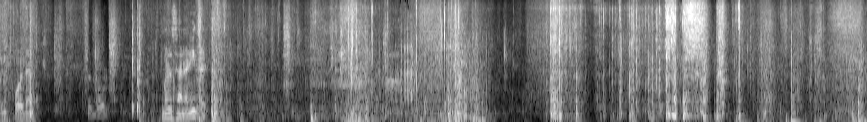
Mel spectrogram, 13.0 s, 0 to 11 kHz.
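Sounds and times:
boxes and items knocking: 0:01.9 - 0:07.4, 0:08.2 - 0:13.0.

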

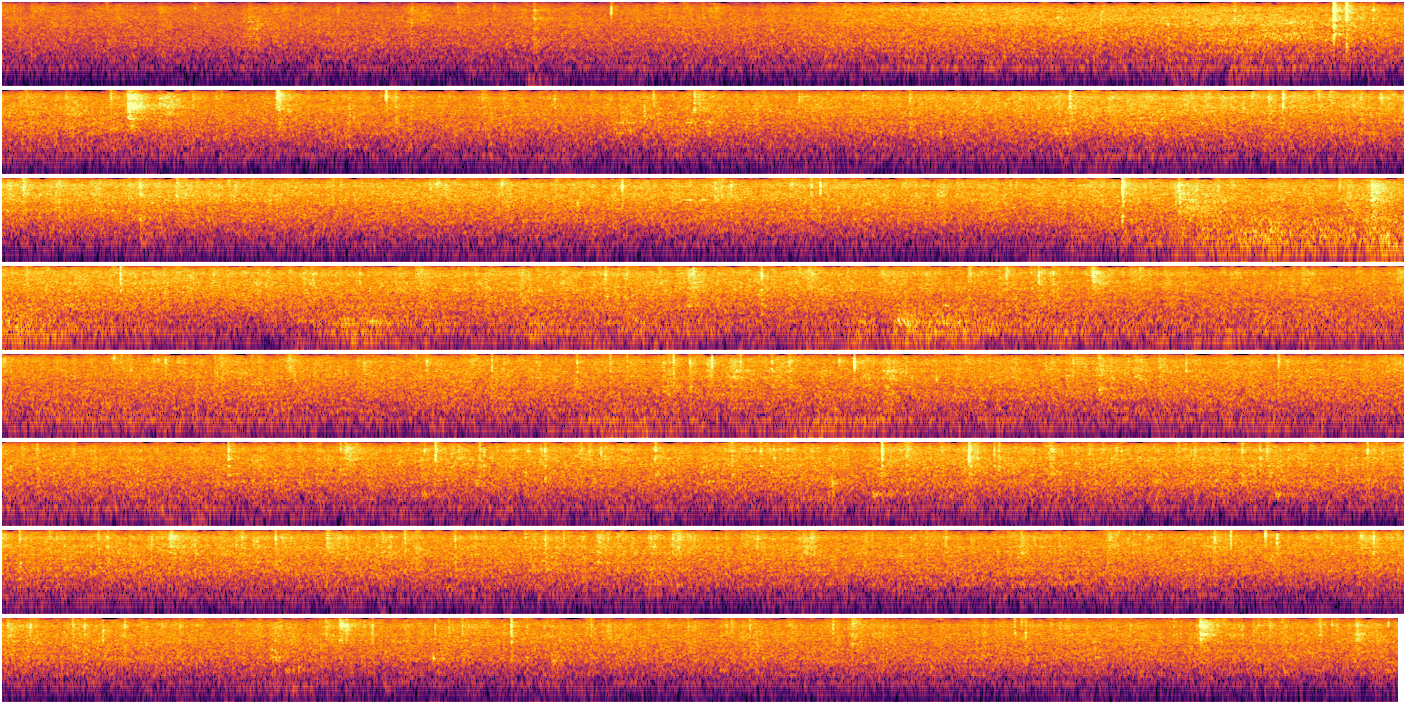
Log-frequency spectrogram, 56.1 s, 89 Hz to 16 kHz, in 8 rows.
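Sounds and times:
heavy rainfall: 0:00.0 - 0:56.0.

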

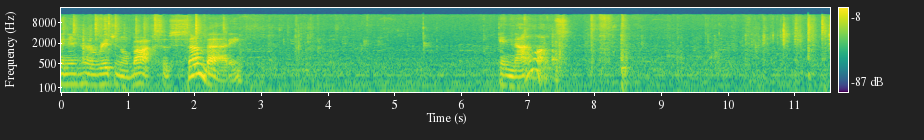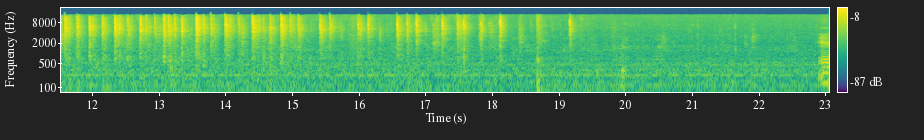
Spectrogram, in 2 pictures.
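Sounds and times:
dog nails clicking on hard floor: 0:00.0 - 0:02.6, 0:10.6 - 0:19.4.

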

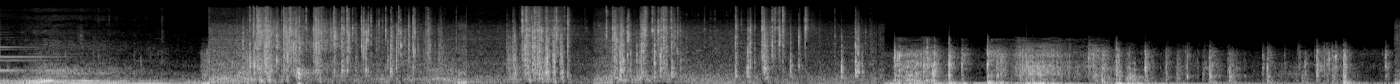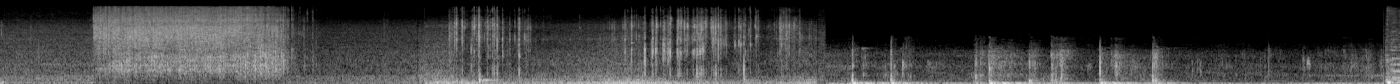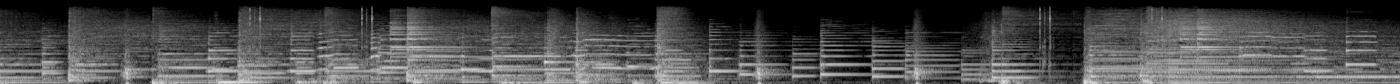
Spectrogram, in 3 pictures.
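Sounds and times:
plastic toys cracking: 0:02.4 - 0:14.0, 0:15.0 - 0:17.2, 0:18.4 - 0:22.2.

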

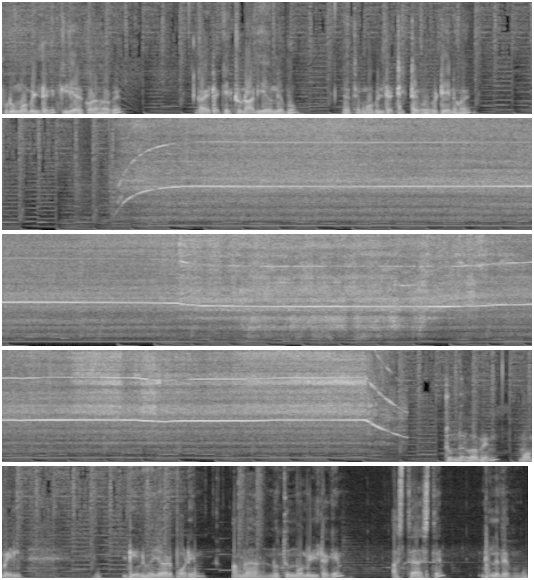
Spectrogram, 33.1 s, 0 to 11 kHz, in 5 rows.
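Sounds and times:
electric air blower whining: 0:05.4 - 0:28.2.

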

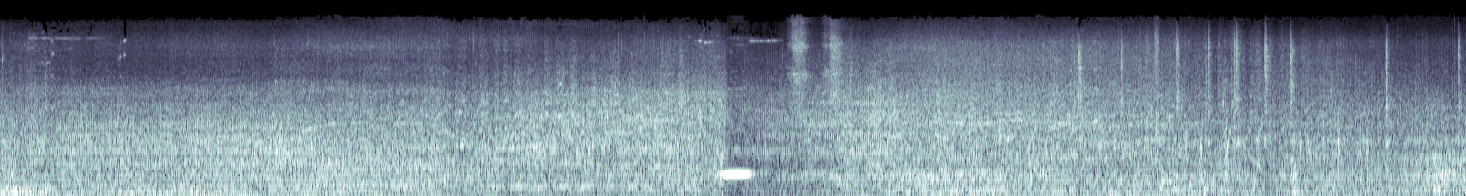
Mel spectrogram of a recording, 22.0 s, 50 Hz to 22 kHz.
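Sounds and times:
diesel truck engine running: 0:00.0 - 0:22.0
gravel clicking under tyres: 0:12.8 - 0:22.0.

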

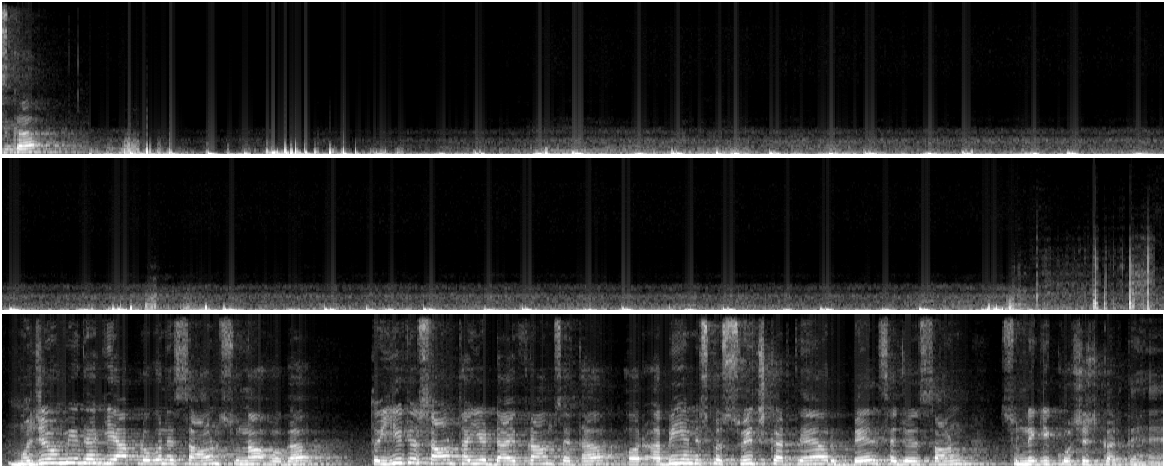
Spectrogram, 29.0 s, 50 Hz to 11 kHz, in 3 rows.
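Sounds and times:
heartbeat thumps: 0:00.8 - 0:19.2.

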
